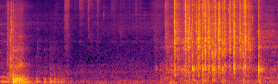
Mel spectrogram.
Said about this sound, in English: So whisk that really well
